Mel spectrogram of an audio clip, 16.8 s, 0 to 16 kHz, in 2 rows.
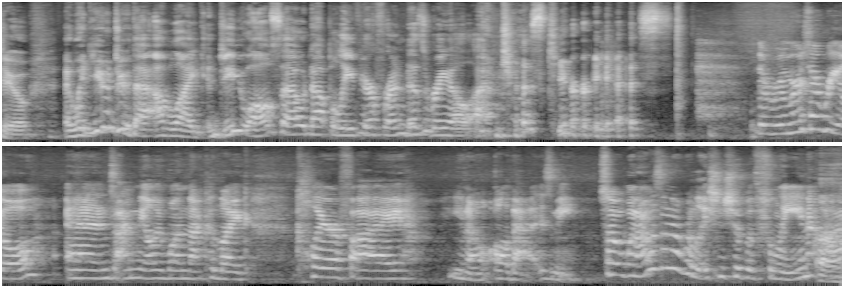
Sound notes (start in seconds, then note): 5.6 laughs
